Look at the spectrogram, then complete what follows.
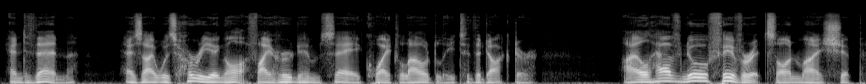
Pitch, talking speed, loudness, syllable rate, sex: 95 Hz, 160 wpm, -16 LUFS, 4.1 syllables/s, male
